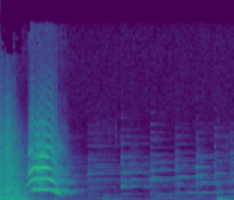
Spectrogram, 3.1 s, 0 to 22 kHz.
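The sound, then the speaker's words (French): A gunshot in a 1955 French stage-play recording: one sharp, loud burst at the start, followed by a swooping, arched tone and then sustained, quieter musical notes. “Il a tiré.”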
